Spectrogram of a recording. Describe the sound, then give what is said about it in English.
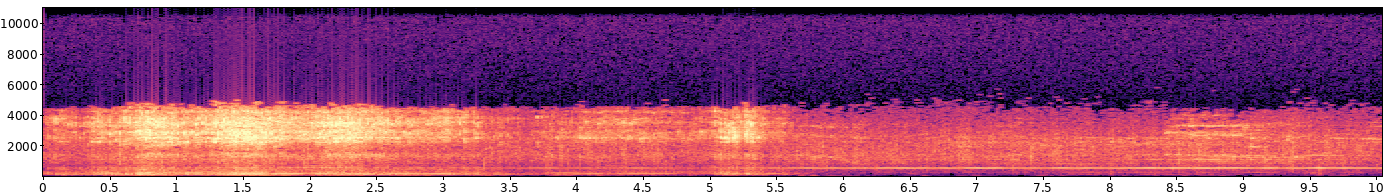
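Airplane motors of a plane dropping lower in a storm drone roughly and unevenly, sputtering and misfiring, loudest in the first half, with a sharp surge midway and a steady hum running underneath throughout. “The motors are missing worse than ever.”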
